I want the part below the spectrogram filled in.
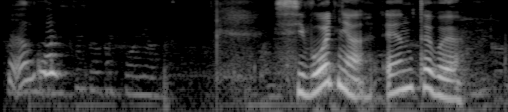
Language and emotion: Russian, positive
